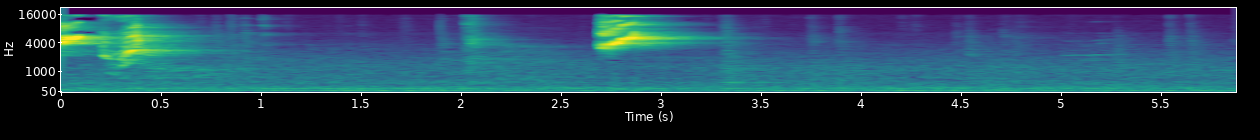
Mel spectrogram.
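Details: Senegal parrot calling with sharp, scratchy high bursts: a quick pair at the start, a faint click, then another loud rasping call, with quiet gaps of about two seconds.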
